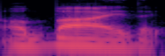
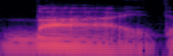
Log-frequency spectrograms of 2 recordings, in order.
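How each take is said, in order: First: The word starts with a short vowel sound. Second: The word starts directly with the b consonant. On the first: The speaker calls it right. "이게 앞에 어가 있다라고 생각하고 발음을 하면" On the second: The speaker calls it wrong. "앞 어를 하지 말아 보세요"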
